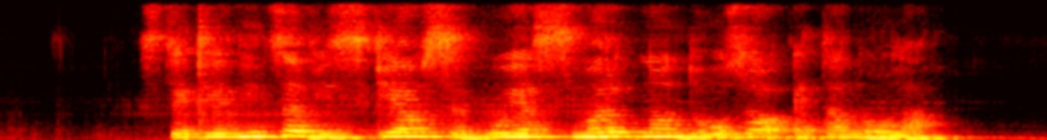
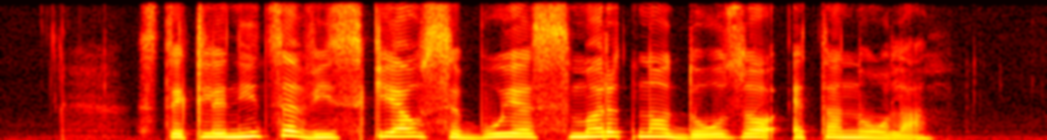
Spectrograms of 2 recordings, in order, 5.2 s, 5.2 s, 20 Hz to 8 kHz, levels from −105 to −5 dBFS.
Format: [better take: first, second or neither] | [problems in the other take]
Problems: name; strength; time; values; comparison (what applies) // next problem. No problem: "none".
second | noise reduction (neural separator model SepFormer DNS4)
